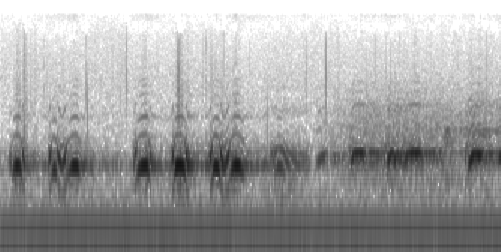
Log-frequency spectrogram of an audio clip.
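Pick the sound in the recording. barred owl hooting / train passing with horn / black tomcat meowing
barred owl hooting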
